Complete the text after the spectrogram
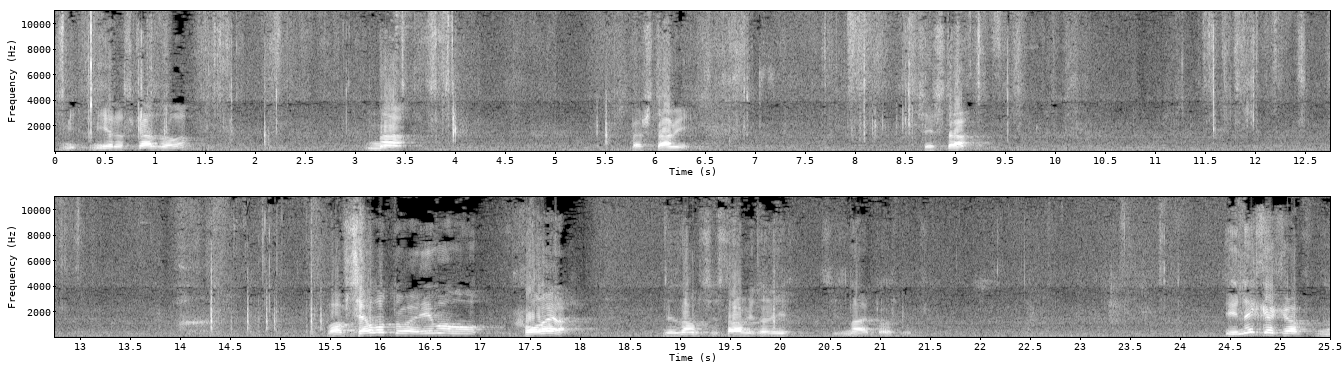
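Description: An elderly man speaks slowly with long pauses, in a room with some echo.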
